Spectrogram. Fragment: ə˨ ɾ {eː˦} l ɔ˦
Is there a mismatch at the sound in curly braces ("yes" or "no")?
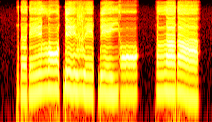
no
